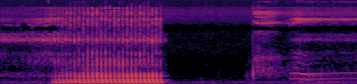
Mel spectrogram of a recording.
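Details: Cane Corso dog snoring loudly while asleep: one fluttering, rattly snore lasting about a second, then a short high whine in a quiet room.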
